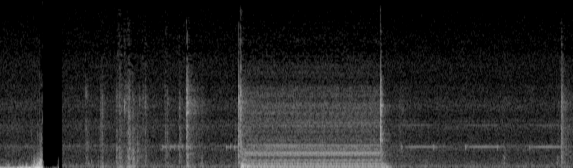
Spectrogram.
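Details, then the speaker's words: Turbo Honda Accord, Walbro fuel pump on a new relay with thicker wiring for alternator voltage, pressure seemingly good, no hose leaks: faint click, then about two seconds of steady, even electric hum without surging or grinding; normal fuel pump operation. "sounds pretty good. That pump sounds very healthy. And we're getting good fuel pressure, I think."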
